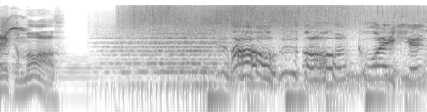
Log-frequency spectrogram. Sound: heat sizzles

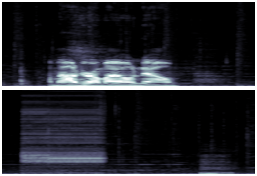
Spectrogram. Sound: buzzer

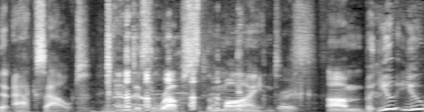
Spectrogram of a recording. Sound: laughing

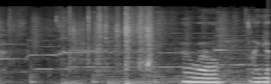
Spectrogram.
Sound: plastic rustling

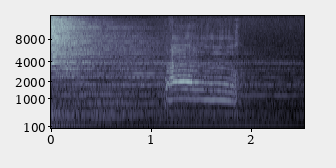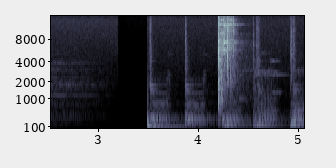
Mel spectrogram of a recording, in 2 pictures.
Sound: cat meowing

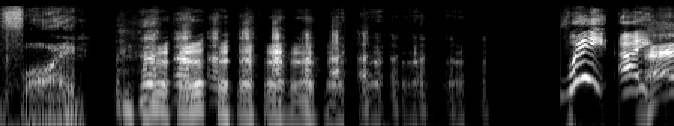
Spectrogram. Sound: laughs

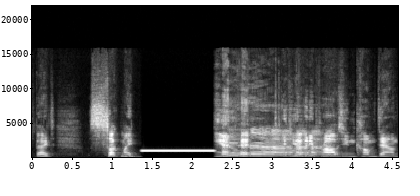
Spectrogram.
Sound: beeping

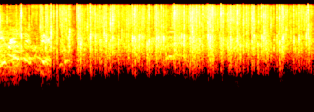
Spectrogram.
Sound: applause

